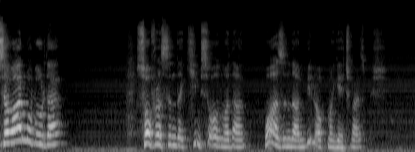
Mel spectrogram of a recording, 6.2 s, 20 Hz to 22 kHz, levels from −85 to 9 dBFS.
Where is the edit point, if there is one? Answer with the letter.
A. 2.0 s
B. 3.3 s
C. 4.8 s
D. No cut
A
